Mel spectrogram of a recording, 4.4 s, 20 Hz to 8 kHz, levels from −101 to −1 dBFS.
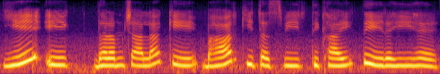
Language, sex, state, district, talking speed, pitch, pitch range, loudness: Hindi, female, Rajasthan, Jaipur, 150 wpm, 270 Hz, 260-295 Hz, -11 LUFS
